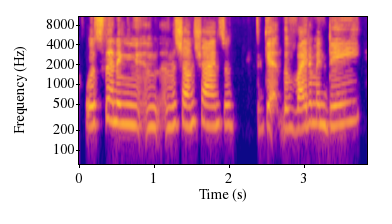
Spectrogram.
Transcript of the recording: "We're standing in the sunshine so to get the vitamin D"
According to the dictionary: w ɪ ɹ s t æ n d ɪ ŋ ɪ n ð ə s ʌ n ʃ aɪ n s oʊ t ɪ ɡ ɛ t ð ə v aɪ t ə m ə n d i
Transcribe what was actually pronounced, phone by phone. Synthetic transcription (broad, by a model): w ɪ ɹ s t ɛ n d ɪ ŋ ɪ n ð ə ʃ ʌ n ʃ aɪ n s oʊ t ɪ ɡ ɛ t ð ə v aɪ t ə m ə n d i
